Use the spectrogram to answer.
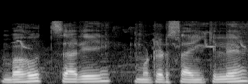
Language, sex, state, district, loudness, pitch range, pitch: Hindi, male, Bihar, Patna, -15 LUFS, 115-140 Hz, 125 Hz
